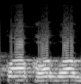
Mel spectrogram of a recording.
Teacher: क जब बोलिएगा तो अ की ध्वनि आता है लास्ट में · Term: व्यंजन वर्ण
